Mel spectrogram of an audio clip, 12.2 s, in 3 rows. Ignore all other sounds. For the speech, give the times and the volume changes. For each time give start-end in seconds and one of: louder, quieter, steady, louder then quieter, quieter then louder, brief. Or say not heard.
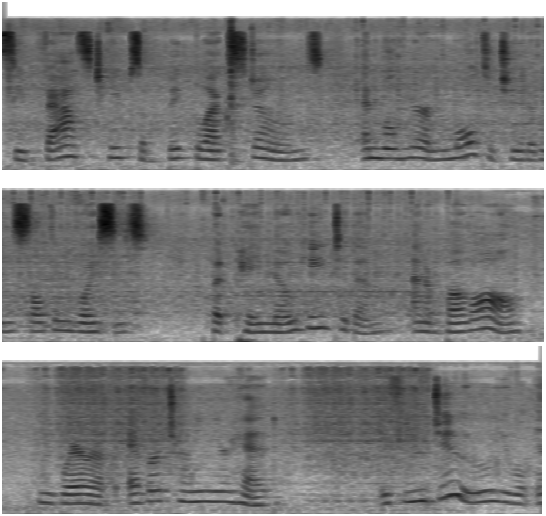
0.0-12.1 steady.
